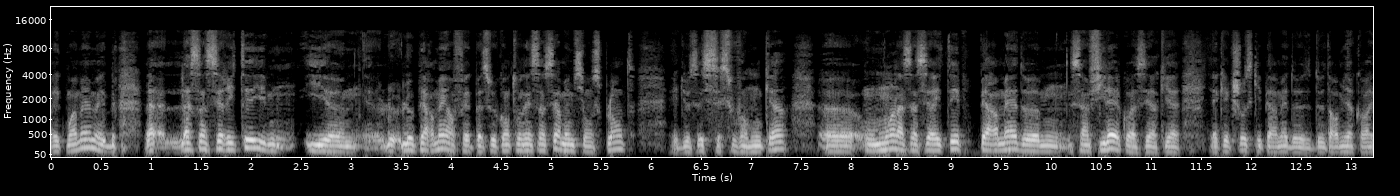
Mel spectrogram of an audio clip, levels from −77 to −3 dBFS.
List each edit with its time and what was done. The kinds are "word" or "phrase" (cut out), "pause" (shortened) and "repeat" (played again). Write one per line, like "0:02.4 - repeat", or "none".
0:02.5 - pause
